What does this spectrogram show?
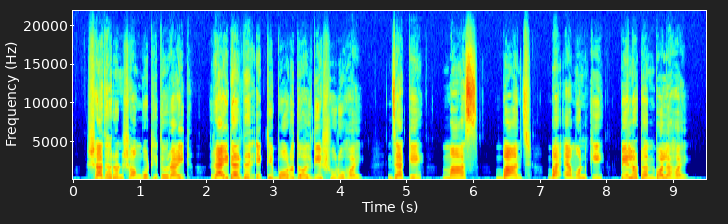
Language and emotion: Bengali, neutral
